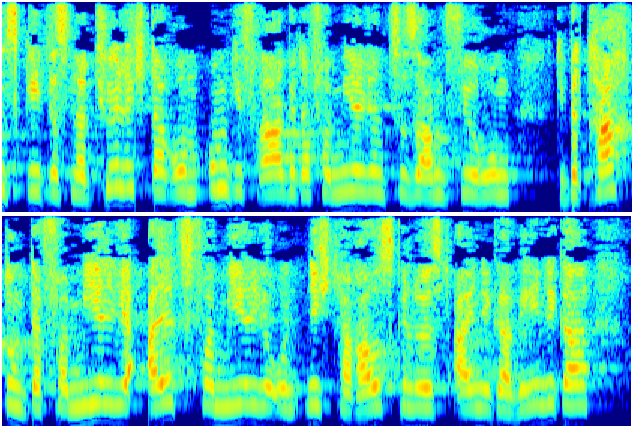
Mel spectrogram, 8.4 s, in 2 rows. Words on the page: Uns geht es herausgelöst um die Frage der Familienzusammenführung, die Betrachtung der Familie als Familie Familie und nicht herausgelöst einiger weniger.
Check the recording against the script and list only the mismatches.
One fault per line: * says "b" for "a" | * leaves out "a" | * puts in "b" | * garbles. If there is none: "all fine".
* says "natürlich" for "herausgelöst"
* leaves out "Familie"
